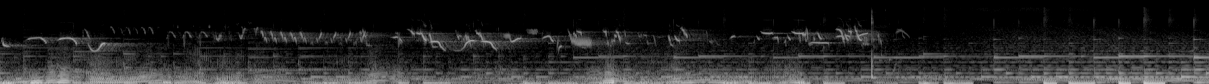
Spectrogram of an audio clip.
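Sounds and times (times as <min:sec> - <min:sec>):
background music: 0:00.0 - 0:12.0
birds chirping: 0:00.0 - 0:12.0.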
